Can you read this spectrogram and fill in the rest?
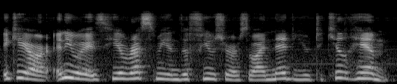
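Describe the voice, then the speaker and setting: A woman's voice: a little high, a little fast, lightly acted. A woman voicing a petty, scheming man who explains himself in a wheedling way in a comic story. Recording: noticeable background noise, amateur recording.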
